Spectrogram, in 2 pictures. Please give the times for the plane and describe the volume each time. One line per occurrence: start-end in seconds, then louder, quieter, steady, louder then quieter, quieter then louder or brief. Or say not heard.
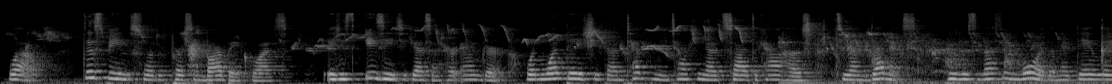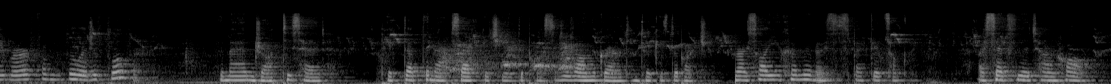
not heard.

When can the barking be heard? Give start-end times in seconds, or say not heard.
0.5-2.0, 8.4-10.7, 15.3-16.9.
